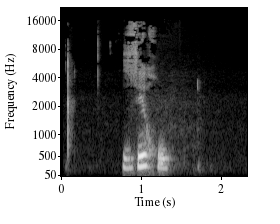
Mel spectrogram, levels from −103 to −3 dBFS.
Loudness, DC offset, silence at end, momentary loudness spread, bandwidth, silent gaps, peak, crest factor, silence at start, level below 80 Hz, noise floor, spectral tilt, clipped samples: -23 LUFS; under 0.1%; 0.95 s; 21 LU; 16 kHz; none; -8 dBFS; 20 dB; 0.8 s; -78 dBFS; -78 dBFS; -4 dB/octave; under 0.1%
